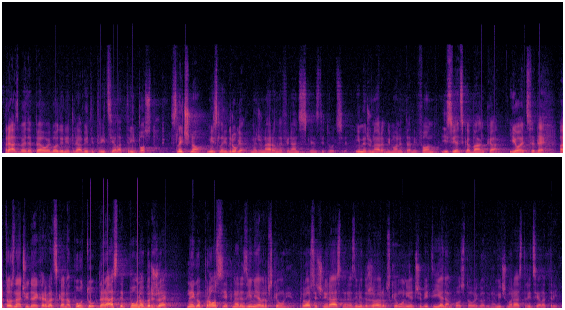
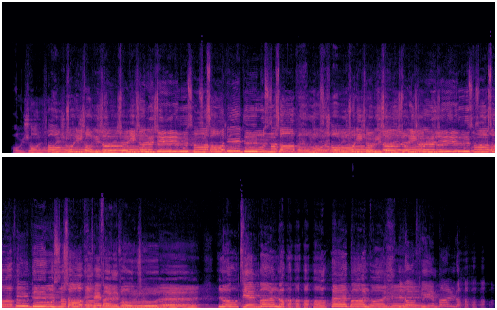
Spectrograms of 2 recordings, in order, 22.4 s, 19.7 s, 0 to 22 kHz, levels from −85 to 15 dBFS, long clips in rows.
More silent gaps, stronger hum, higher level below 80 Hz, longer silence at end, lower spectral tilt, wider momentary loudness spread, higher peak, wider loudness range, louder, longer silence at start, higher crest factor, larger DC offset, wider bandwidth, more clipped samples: neither; neither; second, -58 dBFS vs -50 dBFS; second, 0 s vs 0.25 s; about the same, -4.5 dB/octave vs -5 dB/octave; first, 12 LU vs 9 LU; about the same, 0 dBFS vs -2 dBFS; first, 8 LU vs 4 LU; second, -22 LUFS vs -17 LUFS; second, 0.05 s vs 0.2 s; first, 22 dB vs 16 dB; second, under 0.1% vs 0.2%; about the same, 16 kHz vs 15 kHz; neither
